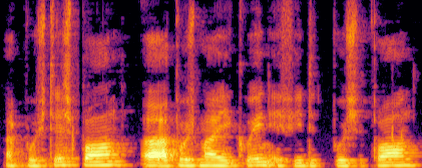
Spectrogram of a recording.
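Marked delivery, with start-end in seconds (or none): none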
